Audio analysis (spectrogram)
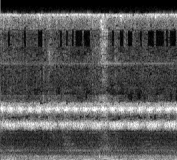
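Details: Crickets kept on a cricket farm, a steady unbroken high trilling chorus of many insects running through the whole moment over a low rumbling background.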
